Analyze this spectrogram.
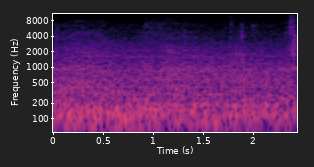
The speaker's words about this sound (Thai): จะเห็นว่ายืนอยู่ใกล้เนี่ยจะได้กลิ่นกากหมูเลยนะลมแรงนะคะเนี่ย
